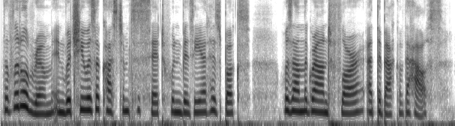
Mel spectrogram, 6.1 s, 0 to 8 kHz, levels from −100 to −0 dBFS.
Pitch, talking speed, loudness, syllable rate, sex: 230 Hz, 255 wpm, -18 LUFS, 5.9 syllables/s, female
